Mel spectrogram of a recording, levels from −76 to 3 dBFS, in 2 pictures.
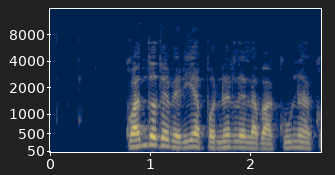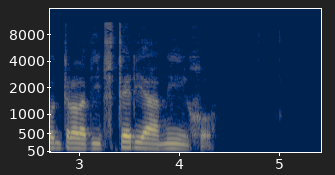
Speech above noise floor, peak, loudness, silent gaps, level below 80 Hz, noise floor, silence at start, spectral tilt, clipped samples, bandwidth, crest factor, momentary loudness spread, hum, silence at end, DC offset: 52 dB; -2 dBFS; -23 LUFS; none; -72 dBFS; -74 dBFS; 0.75 s; -6.5 dB/octave; under 0.1%; 11.5 kHz; 22 dB; 13 LU; none; 1.1 s; under 0.1%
